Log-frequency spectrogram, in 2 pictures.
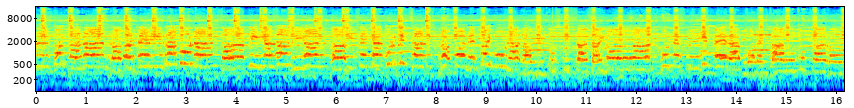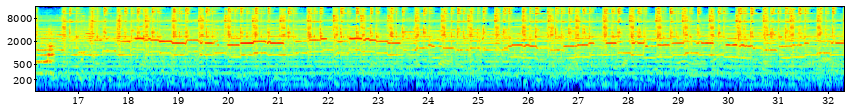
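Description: Medieval folk band: women singing a song in unison over a steady beat of side drum and tambourine, with the drone of a hurdy-gurdy. About halfway through the singing stops and two small pipes play a high instrumental melody over the tambourine's jingles and the drone.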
